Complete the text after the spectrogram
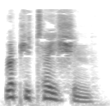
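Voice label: "reputation", British English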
